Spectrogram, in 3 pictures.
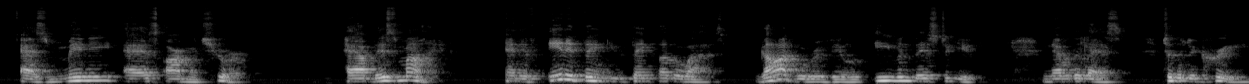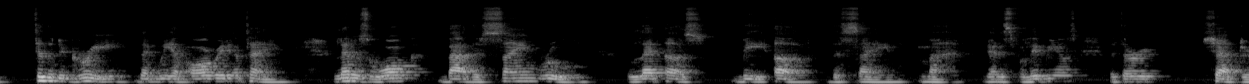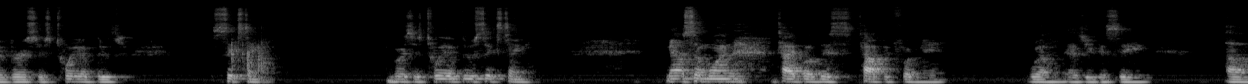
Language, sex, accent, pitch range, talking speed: English, male, American, 110-140 Hz, 120 wpm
